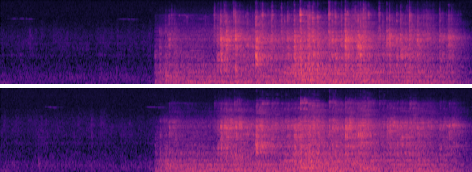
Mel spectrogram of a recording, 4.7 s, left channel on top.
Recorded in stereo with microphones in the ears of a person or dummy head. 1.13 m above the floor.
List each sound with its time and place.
1.5 s typing on a keyboard: 75° left (ahead or behind), 3.5 m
